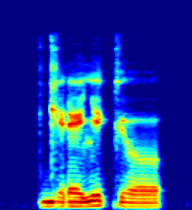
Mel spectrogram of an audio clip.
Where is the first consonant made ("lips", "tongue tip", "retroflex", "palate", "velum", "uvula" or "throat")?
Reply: velum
